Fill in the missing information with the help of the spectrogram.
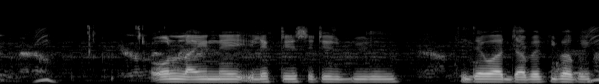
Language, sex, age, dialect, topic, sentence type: Bengali, male, 18-24, Jharkhandi, banking, question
